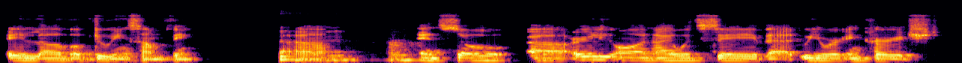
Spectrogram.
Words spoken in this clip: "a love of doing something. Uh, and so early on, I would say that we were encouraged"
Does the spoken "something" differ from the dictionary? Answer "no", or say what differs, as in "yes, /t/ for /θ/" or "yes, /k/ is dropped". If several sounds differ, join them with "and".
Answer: no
